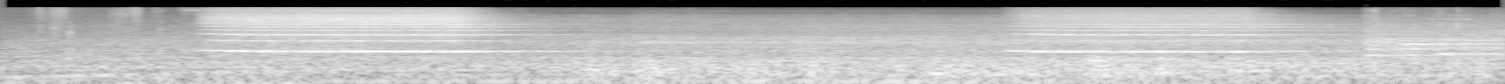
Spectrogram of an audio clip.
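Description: A train horn blares twice, long and loud.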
